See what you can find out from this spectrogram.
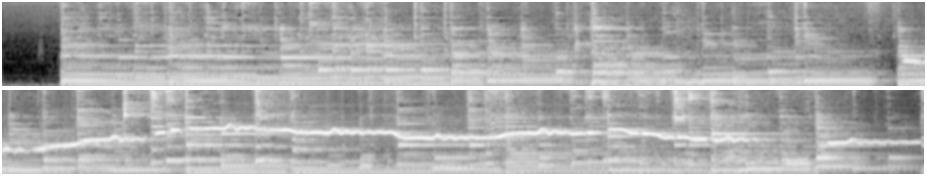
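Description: Sustained instrumental music plays alone at first, then a clear, prominent human whistle carries a wavering melody over it for the rest of the passage, whistled by a violin and kamancheh player who lives in France. No one speaks.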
